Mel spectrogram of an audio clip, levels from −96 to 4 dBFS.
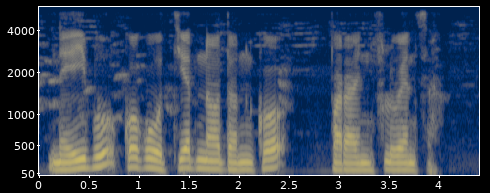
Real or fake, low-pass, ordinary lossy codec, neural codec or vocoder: real; 5.4 kHz; none; none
